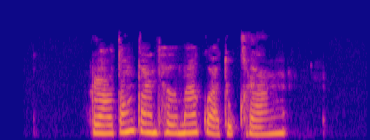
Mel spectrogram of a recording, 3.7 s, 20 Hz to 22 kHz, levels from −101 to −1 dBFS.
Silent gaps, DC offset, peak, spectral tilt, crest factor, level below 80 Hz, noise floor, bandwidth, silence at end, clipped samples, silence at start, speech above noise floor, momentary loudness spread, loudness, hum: none; under 0.1%; -16 dBFS; -6 dB/octave; 16 dB; -84 dBFS; -82 dBFS; 8.2 kHz; 0.85 s; under 0.1%; 0.9 s; 53 dB; 7 LU; -30 LUFS; none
